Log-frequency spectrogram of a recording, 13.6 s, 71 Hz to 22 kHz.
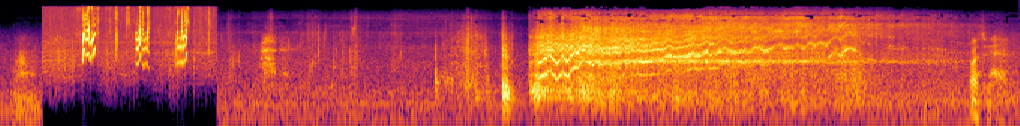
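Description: A Hobao Hyper 8SC radio-controlled car runs with a whining electric drive, first in scattered short bursts and clicks, then a sustained loud rush of motor and tire noise over the final seconds.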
